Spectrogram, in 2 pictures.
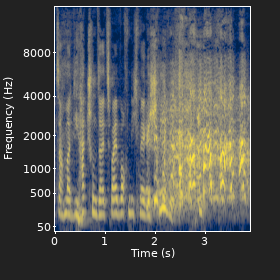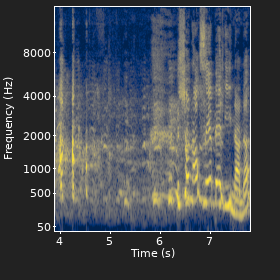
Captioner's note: laughter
